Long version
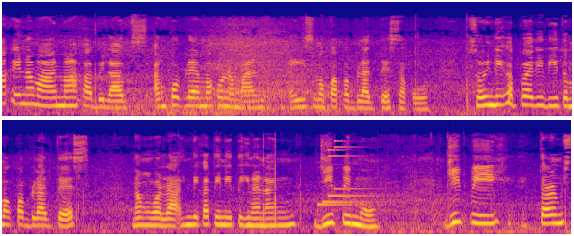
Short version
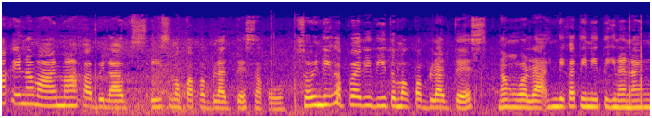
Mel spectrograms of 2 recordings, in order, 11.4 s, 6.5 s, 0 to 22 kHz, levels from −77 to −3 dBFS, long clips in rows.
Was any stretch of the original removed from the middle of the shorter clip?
yes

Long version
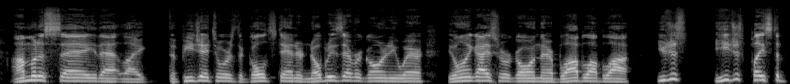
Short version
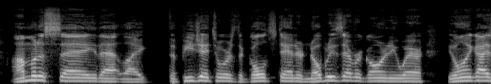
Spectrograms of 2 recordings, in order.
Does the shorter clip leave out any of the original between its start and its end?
no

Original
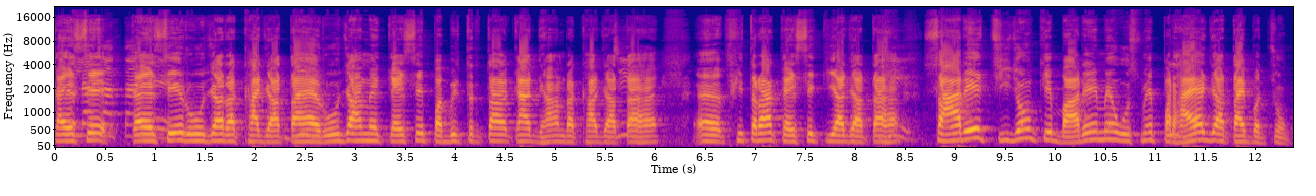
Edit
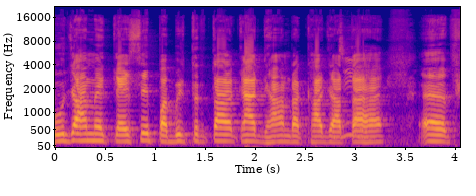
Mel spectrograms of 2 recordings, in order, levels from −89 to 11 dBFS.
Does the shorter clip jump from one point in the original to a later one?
no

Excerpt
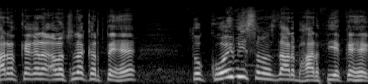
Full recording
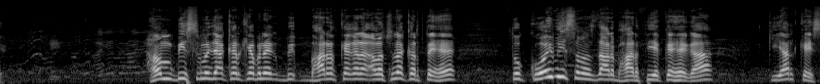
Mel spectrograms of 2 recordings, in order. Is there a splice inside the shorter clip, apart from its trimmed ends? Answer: no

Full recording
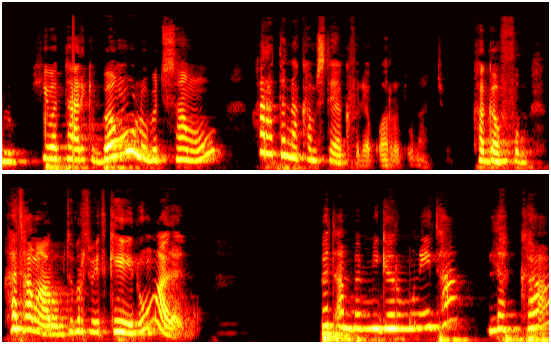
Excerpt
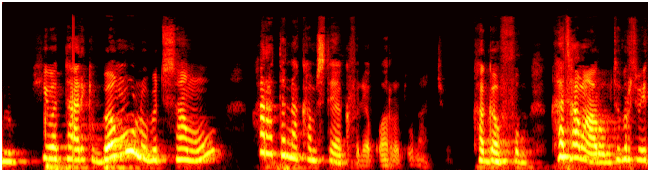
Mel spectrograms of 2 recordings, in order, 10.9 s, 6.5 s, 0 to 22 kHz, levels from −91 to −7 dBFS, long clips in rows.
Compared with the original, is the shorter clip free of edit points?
yes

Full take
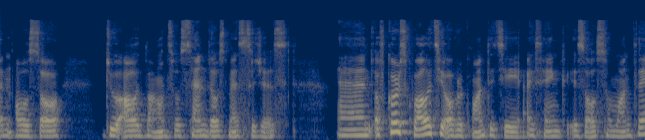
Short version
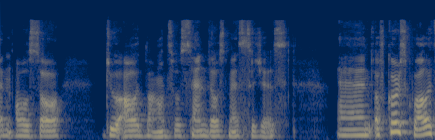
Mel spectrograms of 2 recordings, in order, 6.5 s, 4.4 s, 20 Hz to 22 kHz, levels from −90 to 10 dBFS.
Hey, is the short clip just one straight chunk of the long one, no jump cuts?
yes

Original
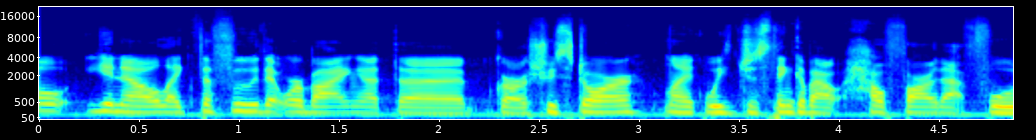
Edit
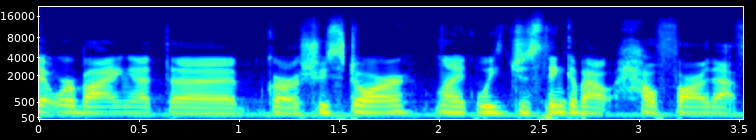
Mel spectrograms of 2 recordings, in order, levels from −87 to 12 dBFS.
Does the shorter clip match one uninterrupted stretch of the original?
yes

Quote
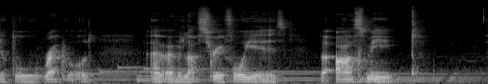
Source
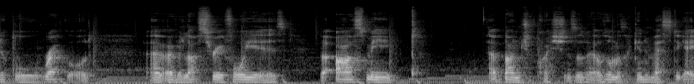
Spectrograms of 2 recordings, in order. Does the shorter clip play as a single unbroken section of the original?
yes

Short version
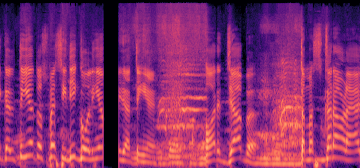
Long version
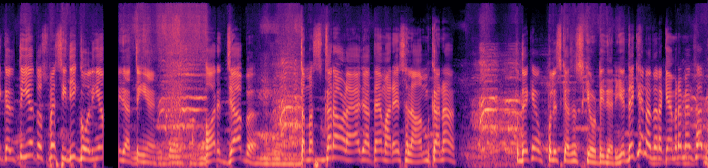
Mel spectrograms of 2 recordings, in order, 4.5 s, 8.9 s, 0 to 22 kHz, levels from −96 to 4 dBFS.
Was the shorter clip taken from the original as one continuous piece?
yes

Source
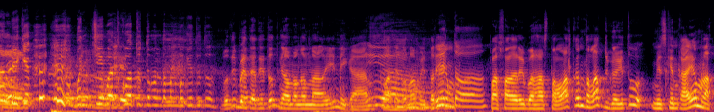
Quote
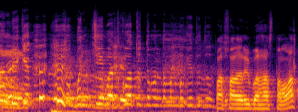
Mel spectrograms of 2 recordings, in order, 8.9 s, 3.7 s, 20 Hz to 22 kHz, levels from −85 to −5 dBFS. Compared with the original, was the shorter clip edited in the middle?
yes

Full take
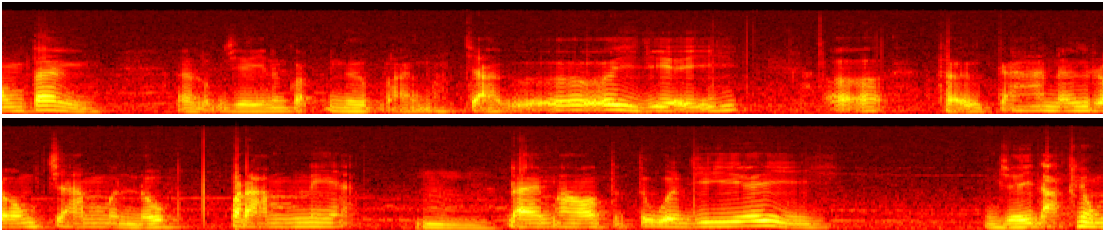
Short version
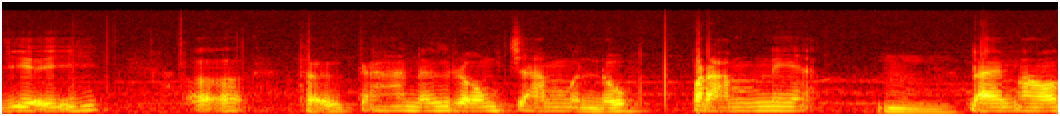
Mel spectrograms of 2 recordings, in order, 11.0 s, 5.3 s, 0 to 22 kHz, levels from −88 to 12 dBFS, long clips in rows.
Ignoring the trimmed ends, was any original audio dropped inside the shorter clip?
no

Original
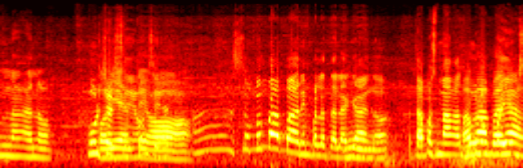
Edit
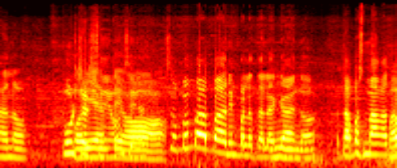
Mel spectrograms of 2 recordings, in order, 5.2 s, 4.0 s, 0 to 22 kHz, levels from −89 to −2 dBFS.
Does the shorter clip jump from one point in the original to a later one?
yes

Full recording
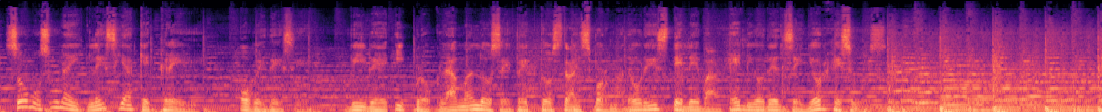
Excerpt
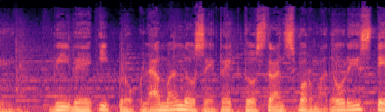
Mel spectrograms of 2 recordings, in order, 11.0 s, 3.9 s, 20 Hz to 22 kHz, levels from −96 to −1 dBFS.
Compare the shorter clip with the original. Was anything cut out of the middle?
no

